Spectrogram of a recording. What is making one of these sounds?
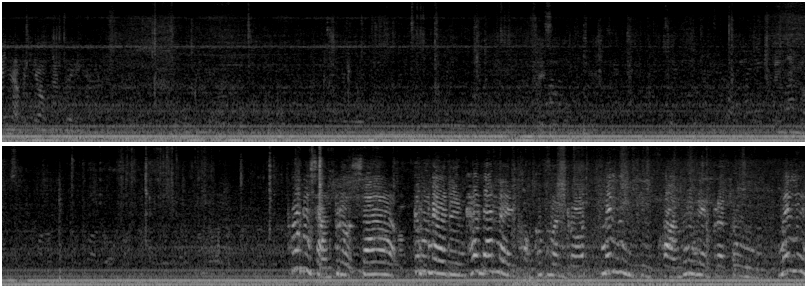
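A train hums and rumbles steadily as it slows to a stop.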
